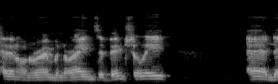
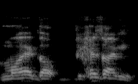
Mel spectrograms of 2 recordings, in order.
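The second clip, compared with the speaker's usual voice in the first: mouth full; 3 semitones higher, 6 dB quieter than usual. Real, not acted. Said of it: "Are you eating chips?".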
